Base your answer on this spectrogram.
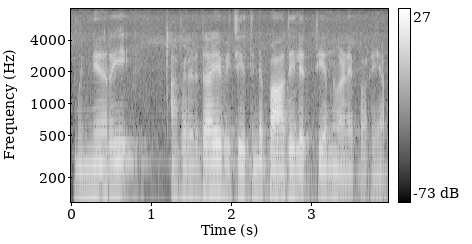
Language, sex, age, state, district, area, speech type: Malayalam, male, 18-30, Kerala, Wayanad, rural, spontaneous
